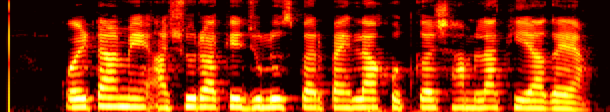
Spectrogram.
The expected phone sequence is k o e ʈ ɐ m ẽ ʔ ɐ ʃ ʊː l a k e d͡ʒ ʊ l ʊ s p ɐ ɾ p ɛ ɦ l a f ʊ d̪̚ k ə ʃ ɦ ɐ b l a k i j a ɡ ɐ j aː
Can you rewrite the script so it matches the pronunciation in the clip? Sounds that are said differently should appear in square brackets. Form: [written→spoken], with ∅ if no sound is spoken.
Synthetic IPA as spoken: k o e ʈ [ɐ→a] m ẽ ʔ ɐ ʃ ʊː [l→ɾ] a k e d͡ʒ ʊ l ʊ s p ɐ ɾ p ɛ ɦ l a [f→x] ʊ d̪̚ k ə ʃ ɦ ɐ [b→m] l a k i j a ɡ ɐ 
